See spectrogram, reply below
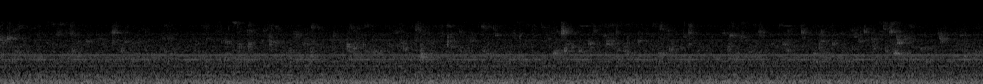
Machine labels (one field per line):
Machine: pump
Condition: normal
